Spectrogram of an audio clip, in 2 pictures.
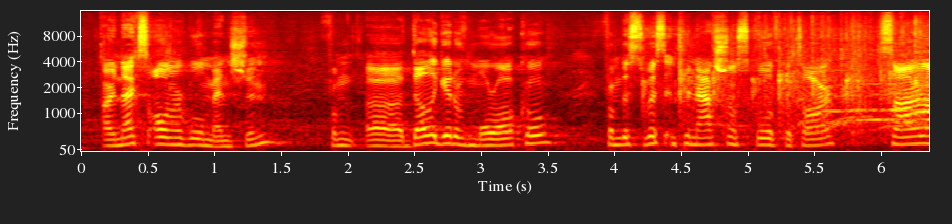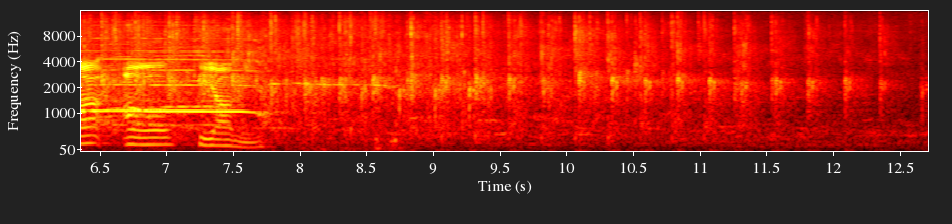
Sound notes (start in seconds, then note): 7.1 audience cheering; 8.3 audience applauding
